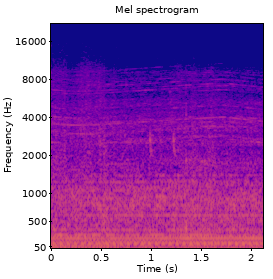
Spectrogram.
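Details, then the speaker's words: Thrift-store HP Vectra V5 166 (Pentium 166) PC at power-up: steady low rough drone inside case, doesn't sound healthy; BIOS sees no hard drive, cause not identified. "That does not sound healthy in there. I'm hoping you can hear that."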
